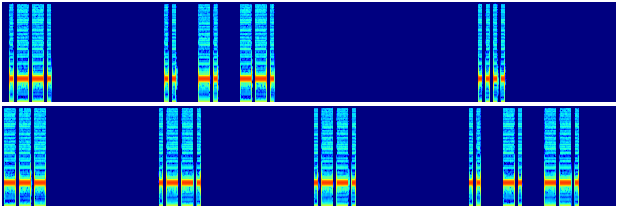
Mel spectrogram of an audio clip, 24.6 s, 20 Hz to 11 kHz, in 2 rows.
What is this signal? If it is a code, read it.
Morse code, heard as a keyed tone, about 16 wpm, spaced as for 5 wpm, 800 Hz. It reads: PING HOPPING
